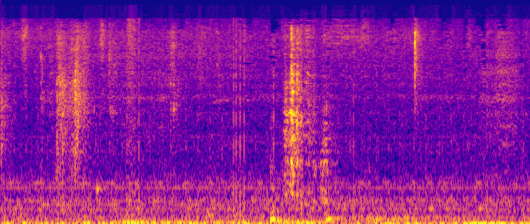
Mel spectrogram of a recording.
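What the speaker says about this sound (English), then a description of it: "you just put your spoon in there and give it a little mix" A spoon stirs a Yakult and soju cocktail topped with soda in a glass, giving a few faint clinks and light scraping against the glass over a steady low background, with no talking.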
